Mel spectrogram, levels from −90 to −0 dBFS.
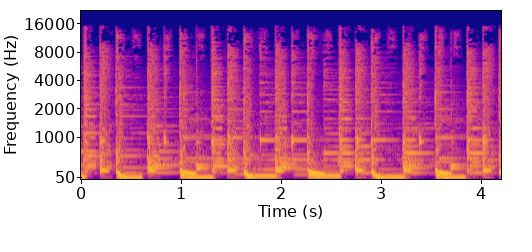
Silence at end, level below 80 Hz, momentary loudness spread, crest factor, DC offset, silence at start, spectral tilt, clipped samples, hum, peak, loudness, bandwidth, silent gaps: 0 s; -22 dBFS; 2 LU; 12 dB; under 0.1%; 0 s; -5 dB/octave; under 0.1%; none; -4 dBFS; -17 LUFS; 15.5 kHz; none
